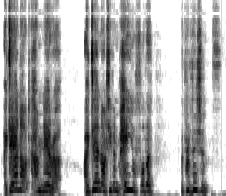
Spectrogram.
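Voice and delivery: fearful pleading. Acted. Castaway explaining he dare not come nearer, fearful. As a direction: plead with faltering pauses.

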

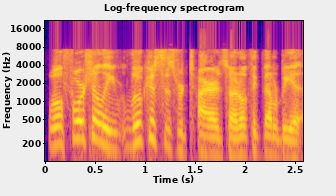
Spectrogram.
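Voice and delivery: normal talking voice

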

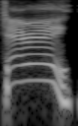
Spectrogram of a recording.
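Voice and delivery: high, sustained call through a door. Retold or imitated. Calling Terry at his door at night, high and drawn out. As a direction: holler for the neighbor.

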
